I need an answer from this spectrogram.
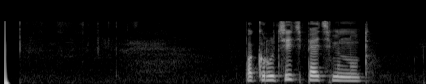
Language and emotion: Russian, neutral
